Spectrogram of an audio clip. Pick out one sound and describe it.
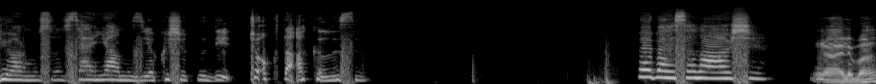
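A young woman talks with animation.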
